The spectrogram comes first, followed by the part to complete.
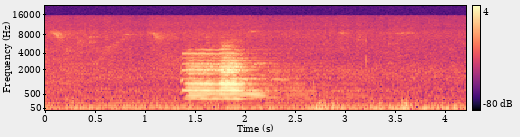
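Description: NJ Transit Multilevel cab car's horn sounding one short, quilled blast of about half a second, swelling in the middle, as a salute. A low rumble lies underneath.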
